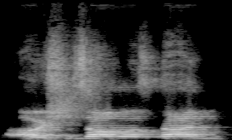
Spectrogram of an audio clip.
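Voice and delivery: high whooping cheer. Real, not acted. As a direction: whoop for a friend finishing. Cheering friend finishing beer.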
